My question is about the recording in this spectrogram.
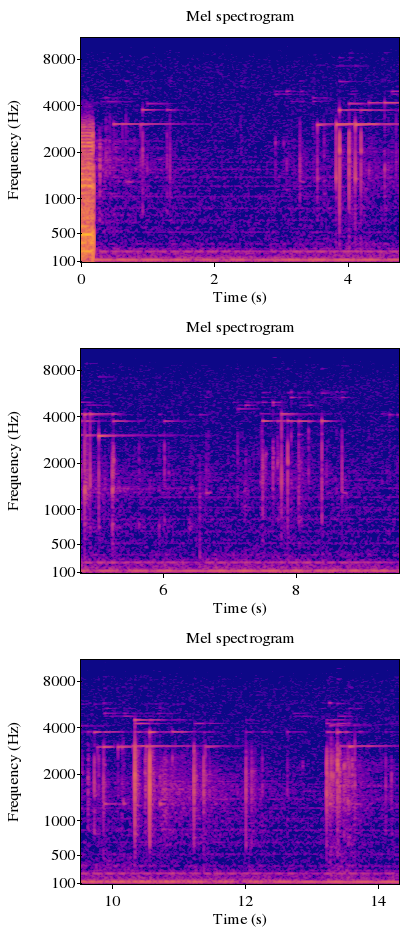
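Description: Quiet passage of an electronic track: the louder music cuts off right at the start, leaving a steady low drone with sparse clusters of short, high chime-like tones every few seconds.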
